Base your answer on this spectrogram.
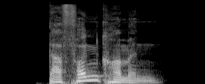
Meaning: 1. to get off, to get away (To escape, usually with mild consequences.) 2. to get away with
- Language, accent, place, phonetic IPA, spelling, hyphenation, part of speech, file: German, Germany, Berlin, [daˈfɔnˌkɔmən], davonkommen, da‧von‧kom‧men, verb, De-davonkommen.ogg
